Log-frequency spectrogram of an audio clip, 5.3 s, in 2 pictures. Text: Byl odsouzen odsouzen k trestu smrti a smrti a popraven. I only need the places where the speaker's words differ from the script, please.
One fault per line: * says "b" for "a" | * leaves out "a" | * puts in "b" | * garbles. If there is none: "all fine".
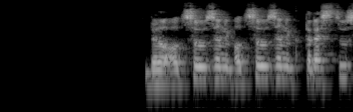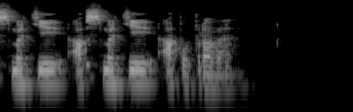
all fine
